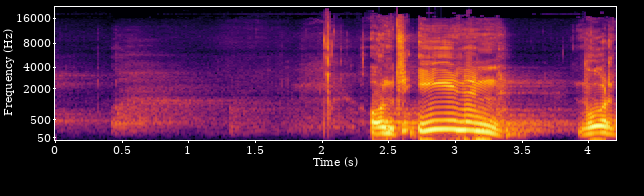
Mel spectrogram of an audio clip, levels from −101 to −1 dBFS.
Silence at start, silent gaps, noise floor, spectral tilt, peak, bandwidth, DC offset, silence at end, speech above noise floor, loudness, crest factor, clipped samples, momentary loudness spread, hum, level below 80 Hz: 2 s; none; -51 dBFS; -5.5 dB/octave; 0 dBFS; 17.5 kHz; under 0.1%; 0 s; 44 dB; -9 LUFS; 12 dB; under 0.1%; 19 LU; none; -42 dBFS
